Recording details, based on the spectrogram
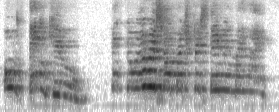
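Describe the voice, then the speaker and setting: A man voicing a tiny, proud female queen of the field mice in a squeaky falsetto. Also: fairly quick. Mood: grateful, proud. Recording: echoey room, voice from a distance.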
